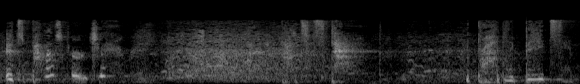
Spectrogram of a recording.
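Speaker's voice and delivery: high, hushed mock gossip; imitated gossiping thoughts. Parents silently judging the boy's pastor dad, hushed mock gossip. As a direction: think it aloud in a scandalized hush. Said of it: "You know, they're thinking".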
